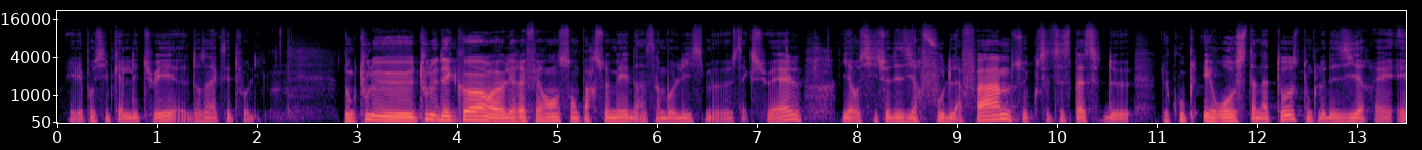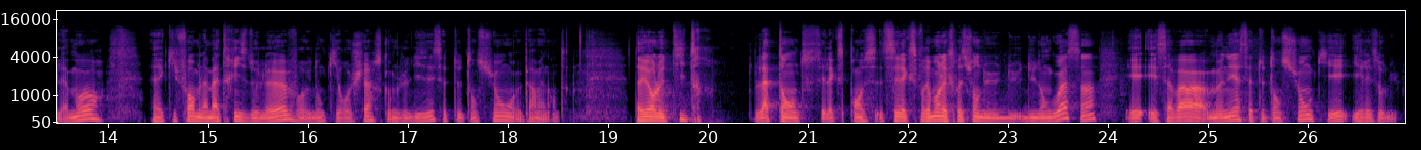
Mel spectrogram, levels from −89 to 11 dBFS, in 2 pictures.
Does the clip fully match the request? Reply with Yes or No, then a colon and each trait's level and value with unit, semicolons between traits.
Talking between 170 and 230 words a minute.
Yes: average, 205 wpm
